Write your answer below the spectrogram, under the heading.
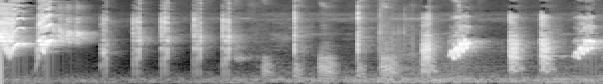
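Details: Javan myna, recorded as a lure to trigger singing, in a fast sequence of harsh broadband squawks and clicks broken by short rising whistles, sharp notes repeating about every quarter second.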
